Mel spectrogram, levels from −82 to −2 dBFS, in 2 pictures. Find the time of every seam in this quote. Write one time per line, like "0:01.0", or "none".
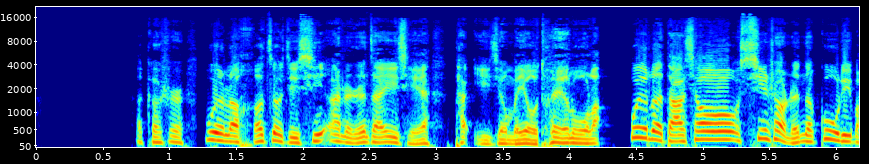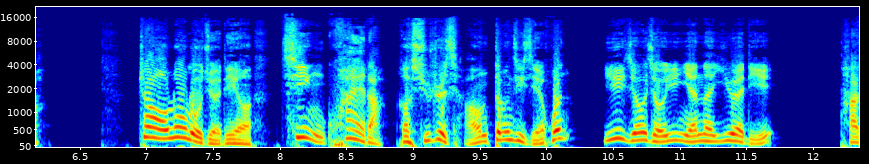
0:01.2
0:04.4
0:10.3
